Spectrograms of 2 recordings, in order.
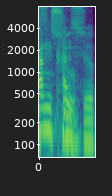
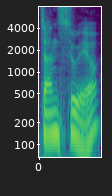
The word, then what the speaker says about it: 짠수: And I think from the email, she wrote CANSU, so that's why you read her name as 간수. But in the introduction, she says 제 이름은 짠수예요. So I guess that's the way 짠수. yeah, it's pronounced.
